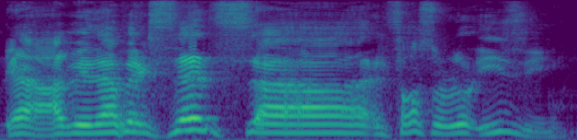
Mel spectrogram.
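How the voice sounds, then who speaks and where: A young woman hosting a casual podcast chat, loud and profane, calling people "bro". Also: mid-range voice, expressive, normal speed. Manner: loud, swearing, says "bro" a lot. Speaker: podcast host.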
